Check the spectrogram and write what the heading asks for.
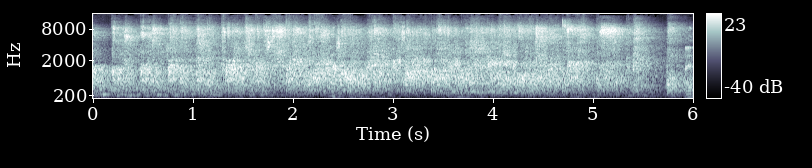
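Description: Audience applauding steadily with dense hand claps, dying away near the end.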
